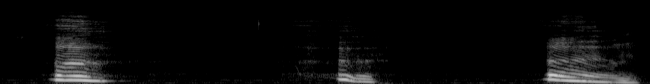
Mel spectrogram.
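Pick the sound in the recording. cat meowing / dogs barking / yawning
yawning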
